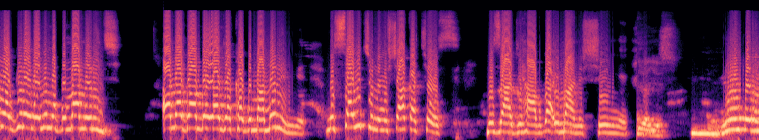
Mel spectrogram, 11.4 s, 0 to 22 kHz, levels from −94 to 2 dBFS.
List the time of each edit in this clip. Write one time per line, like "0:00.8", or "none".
0:09.5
